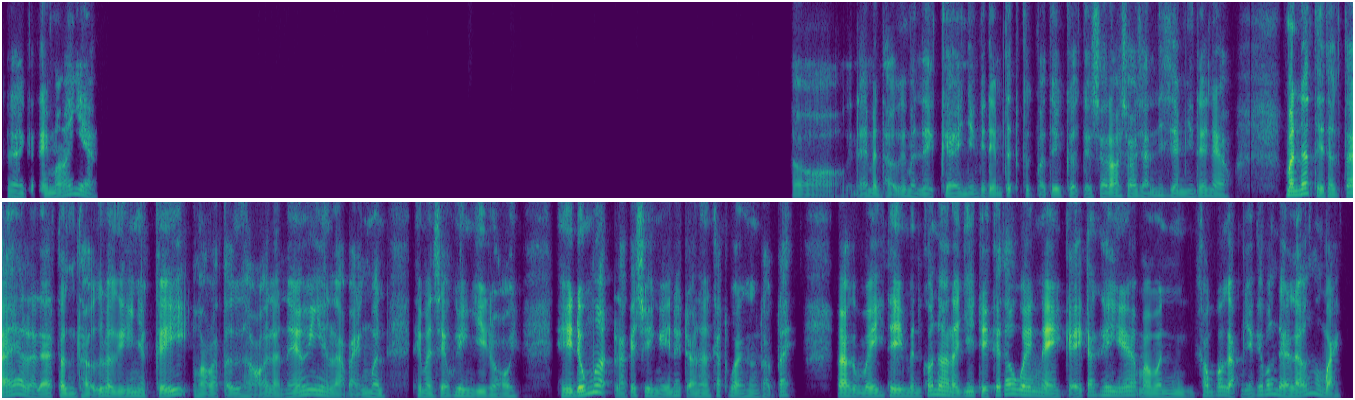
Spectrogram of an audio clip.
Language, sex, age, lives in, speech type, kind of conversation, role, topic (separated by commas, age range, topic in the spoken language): Vietnamese, male, 25-29, Vietnam, read, expert-assistant, asker, Nếu cần quyết định lớn, bạn nghĩ lời khuyên từ các tôn giáo lớn sẽ giống hay khác nhau?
